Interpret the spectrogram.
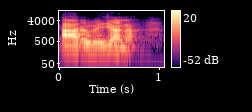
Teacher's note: tiene R por L y tiene yeísmo. Yeísmo es la confusión de la L pronunciada como Y, ¿no? · el yeísmo característico del sur de Andalucía, que transmuta el fonema L por el fonema Y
